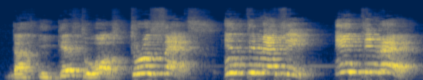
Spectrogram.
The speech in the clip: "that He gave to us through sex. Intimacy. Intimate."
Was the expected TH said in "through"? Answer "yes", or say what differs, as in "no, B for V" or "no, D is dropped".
no, T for TH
